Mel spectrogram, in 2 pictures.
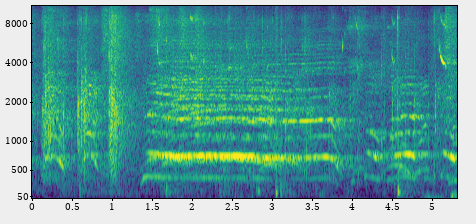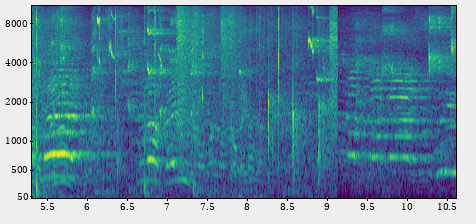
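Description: Basketball bouncing and sneakers squeaking on a hardwood gym floor, among players' voices, with the loudest stretch in the first few seconds.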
